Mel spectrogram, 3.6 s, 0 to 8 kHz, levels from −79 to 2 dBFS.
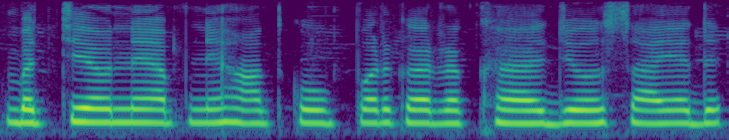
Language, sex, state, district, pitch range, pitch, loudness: Hindi, female, Bihar, Katihar, 250-260 Hz, 255 Hz, -15 LUFS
